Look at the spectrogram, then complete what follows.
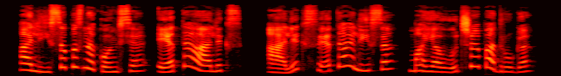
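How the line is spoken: Cheerful, sly. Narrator (Russian): веселым тоном произнесла Марианна, не скрывая хитрой ухмылки

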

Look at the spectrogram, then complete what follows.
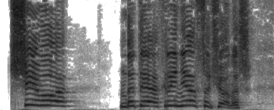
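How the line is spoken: Shrill squeal. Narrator (Russian): Взвизгивает выдра

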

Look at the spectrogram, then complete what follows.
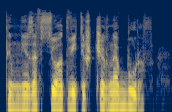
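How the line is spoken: Through gritted teeth. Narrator (Russian): процедила девушка

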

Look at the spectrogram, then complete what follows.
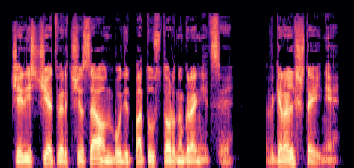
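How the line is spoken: Plain. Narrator (Russian): сказал Куно

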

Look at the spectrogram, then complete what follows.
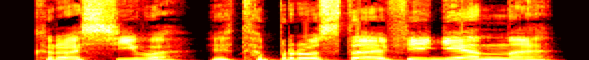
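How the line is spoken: Exclaim. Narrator (Russian): воскликнула она

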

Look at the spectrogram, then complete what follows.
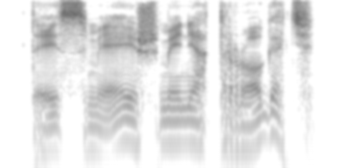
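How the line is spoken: Hissed. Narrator (Russian): прошипел парень воину

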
